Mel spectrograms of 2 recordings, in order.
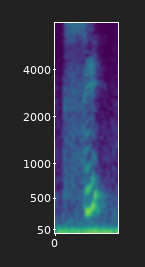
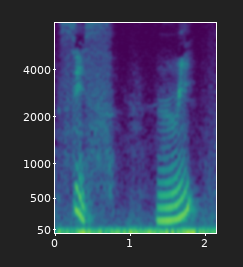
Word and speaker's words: six: silent as a result we will say SI not sis not RIT and D not this now let's practice with short sentences if I want to say six cats I would say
